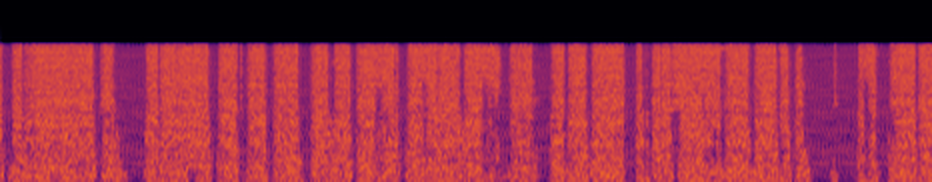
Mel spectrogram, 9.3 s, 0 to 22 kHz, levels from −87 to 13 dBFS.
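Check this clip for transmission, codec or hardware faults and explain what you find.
One fault is present, and it runs through the whole clip. The resampler was restarted on every block. Each 50 ms block was converted on its own, likely going from 44.1 kHz down to 16 kHz. The block edges lacked their true neighbouring samples, so each edge carries a small error. The result is a steady 20 Hz tick, almost a buzz, heard under the speech and gone in the pauses.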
